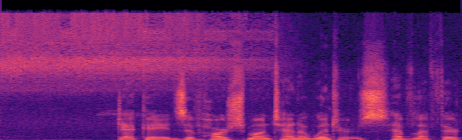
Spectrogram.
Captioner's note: wind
